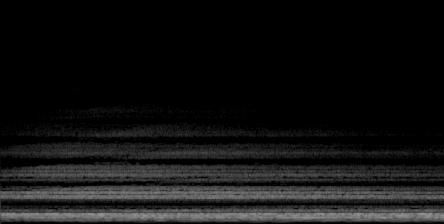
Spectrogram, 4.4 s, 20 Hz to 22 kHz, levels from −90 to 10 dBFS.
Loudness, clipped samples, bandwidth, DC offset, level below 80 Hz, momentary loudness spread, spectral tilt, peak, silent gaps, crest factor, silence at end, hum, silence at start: -35 LUFS; under 0.1%; 12 kHz; under 0.1%; under -90 dBFS; 2 LU; 3 dB/octave; -22 dBFS; none; 12 dB; 0 s; none; 0 s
